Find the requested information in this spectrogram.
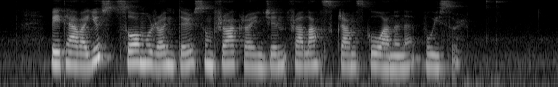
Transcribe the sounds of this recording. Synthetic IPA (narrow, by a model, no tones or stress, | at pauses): ʋiːt̪ʰɑːʋɑjʉst̪soːmʊɹœnt̪əɹsʊmfɾɑːkʰɾœʏnd͡ʒənfɹɑːlant̪sɡɾansɡuːanənəʋɔʏsʊ̰ɹ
